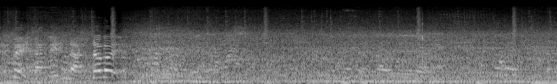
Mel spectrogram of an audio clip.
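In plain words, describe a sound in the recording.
People chatter in a busy street.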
